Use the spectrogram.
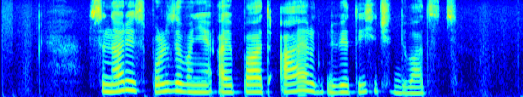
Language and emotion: Russian, neutral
